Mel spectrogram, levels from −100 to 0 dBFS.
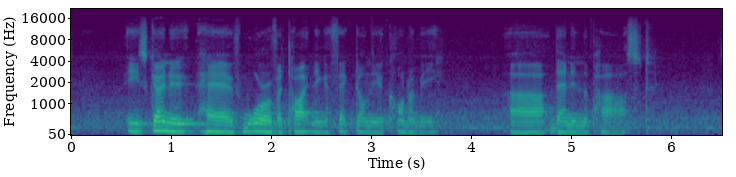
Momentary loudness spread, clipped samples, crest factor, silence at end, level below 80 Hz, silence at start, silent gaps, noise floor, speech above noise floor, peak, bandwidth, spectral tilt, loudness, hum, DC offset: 23 LU; under 0.1%; 20 dB; 0 s; -78 dBFS; 0 s; none; -61 dBFS; 21 dB; -22 dBFS; 16 kHz; -6.5 dB/octave; -40 LUFS; none; under 0.1%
